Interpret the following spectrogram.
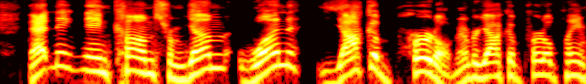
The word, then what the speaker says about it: Jakob: back and said, "Hey, Jake, your name's Jake. His name is Jakob. Well, it's German, obviously German pronunciation of Jacob. So why are we not calling you Jak, a.k.a. Jake?"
